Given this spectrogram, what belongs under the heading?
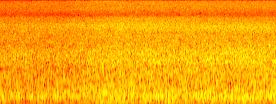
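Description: Stream water in Lost Valley rushes along its channel as a loud, constant broadband roar, close by and unbroken, with no voices.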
